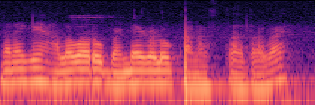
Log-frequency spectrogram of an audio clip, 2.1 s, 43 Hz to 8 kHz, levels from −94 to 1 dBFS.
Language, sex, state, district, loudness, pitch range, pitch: Kannada, male, Karnataka, Bangalore, -22 LUFS, 100-125 Hz, 115 Hz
